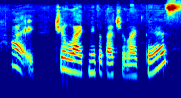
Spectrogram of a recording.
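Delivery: calm, easy, relaxed, dialed-back delivery. Demonstrating not rushing your words when speaking English: slow, relaxed, toned-down. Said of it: "you say it slowly ... you just say like ... tone down, you feel like more relaxed".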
